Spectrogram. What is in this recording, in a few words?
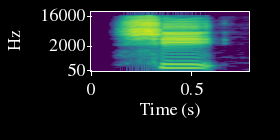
"shi", hiragana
